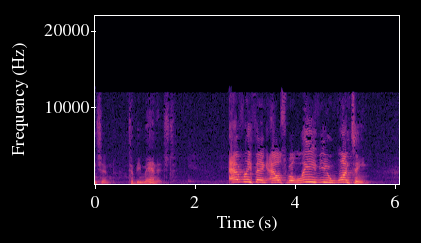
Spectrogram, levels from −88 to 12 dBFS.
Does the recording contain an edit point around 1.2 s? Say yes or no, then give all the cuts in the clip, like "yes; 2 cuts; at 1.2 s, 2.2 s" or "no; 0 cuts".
no; 1 cut; at 2.6 s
